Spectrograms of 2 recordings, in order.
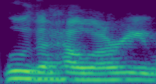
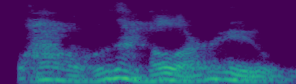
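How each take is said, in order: First: It sounds hostile and confrontational. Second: It sounds curious and full of wonder.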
